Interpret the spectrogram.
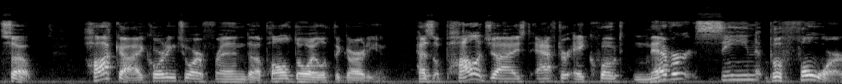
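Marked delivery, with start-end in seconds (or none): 6.3-8.4 dripping with skepticism, swooping pitch. Quoting a phrase from a newspaper report: dripping with skepticism. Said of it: "dripping with skepticism".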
